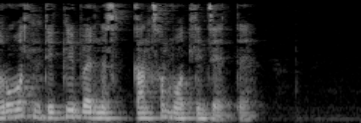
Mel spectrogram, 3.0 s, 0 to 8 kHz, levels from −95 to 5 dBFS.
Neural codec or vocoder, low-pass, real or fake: none; 7.2 kHz; real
